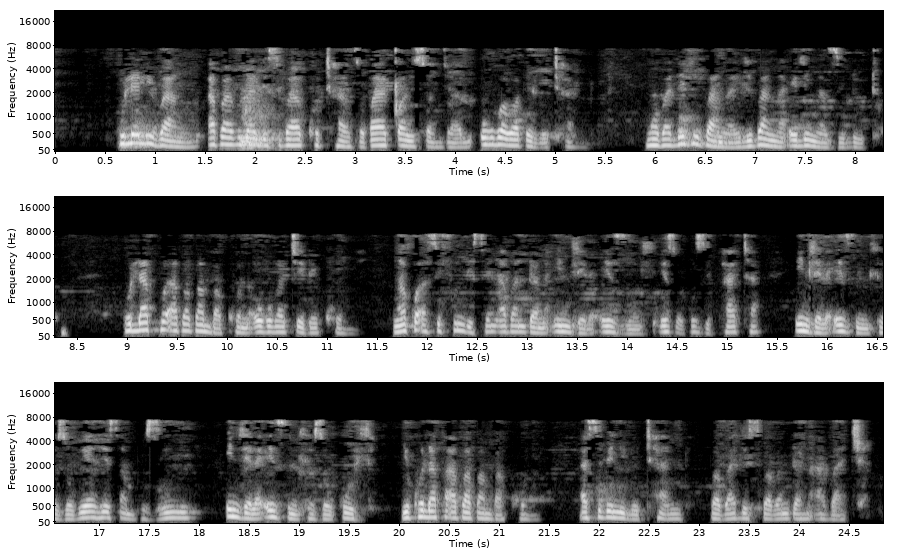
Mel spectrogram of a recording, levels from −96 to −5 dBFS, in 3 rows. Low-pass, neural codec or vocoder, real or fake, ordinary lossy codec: 7.2 kHz; none; real; MP3, 32 kbps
